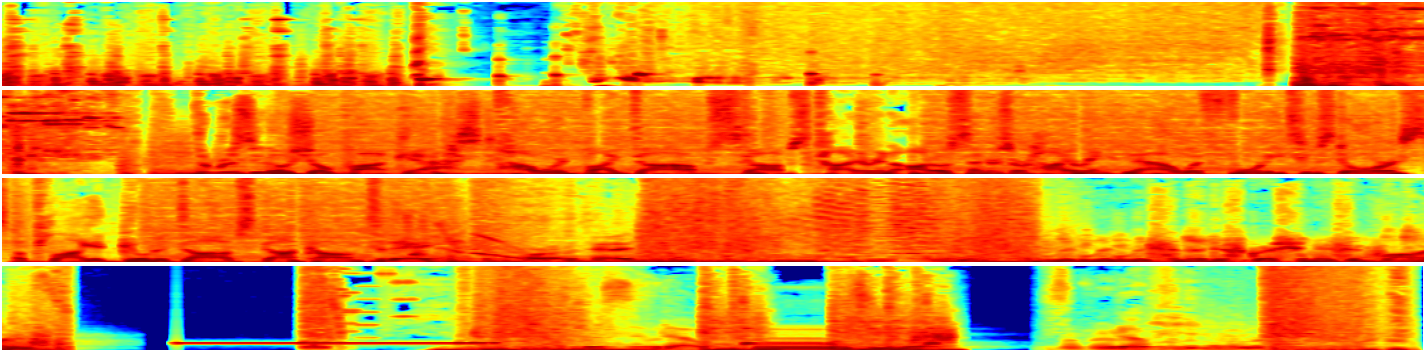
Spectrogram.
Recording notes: live at Scott Airforce Base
